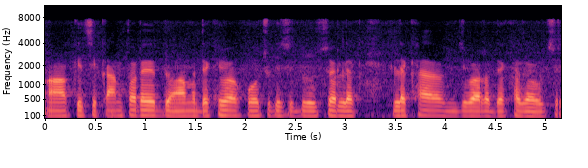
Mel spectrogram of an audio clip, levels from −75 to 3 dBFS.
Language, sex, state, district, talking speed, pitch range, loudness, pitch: Odia, male, Odisha, Malkangiri, 130 wpm, 100-105 Hz, -18 LUFS, 105 Hz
